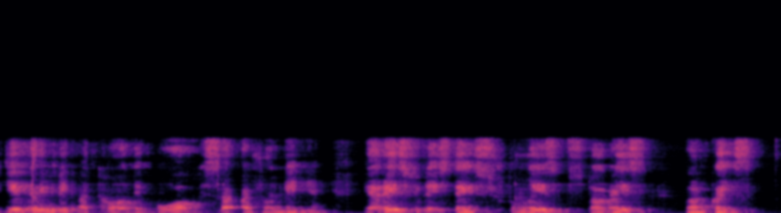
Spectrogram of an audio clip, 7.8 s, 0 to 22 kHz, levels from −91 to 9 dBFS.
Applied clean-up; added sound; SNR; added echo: neural mask model DeepFilterNet 3.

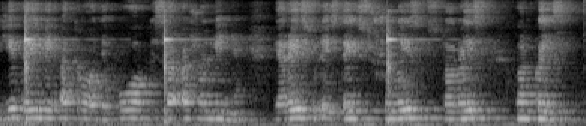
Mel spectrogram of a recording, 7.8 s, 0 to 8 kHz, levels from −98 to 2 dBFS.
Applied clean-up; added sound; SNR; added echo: none; Piano; -1 dB; reverberation time 0.8 s.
